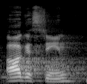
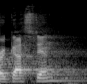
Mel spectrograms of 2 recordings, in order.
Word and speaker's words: Augustine: According to Augustine, or Augustine, again, you can pronounce his name a couple different ways, before the fall of Adam and Eve, we were able to sin and able not to sin.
